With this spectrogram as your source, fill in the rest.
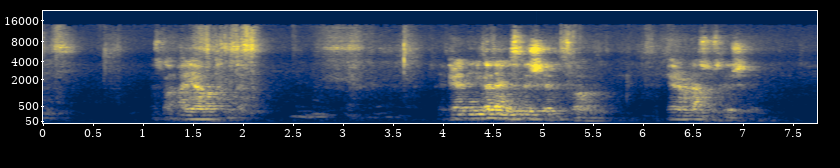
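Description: An elderly man speaks calmly and clearly nearby, with pauses between phrases.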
